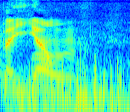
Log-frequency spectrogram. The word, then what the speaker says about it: Bolhão: Bolhão. So it has the sound, like cão.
